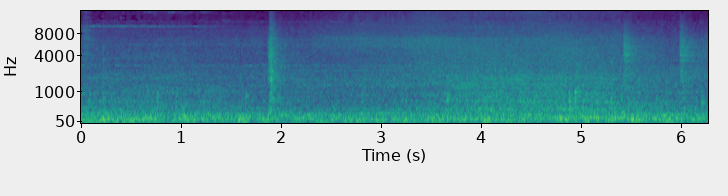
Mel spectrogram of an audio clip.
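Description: Road noise inside a moving car's cabin: a steady low rumble of tyres and engine on city pavement. A sharp click comes about two seconds in, and a few light, evenly spaced ticks come near the end.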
